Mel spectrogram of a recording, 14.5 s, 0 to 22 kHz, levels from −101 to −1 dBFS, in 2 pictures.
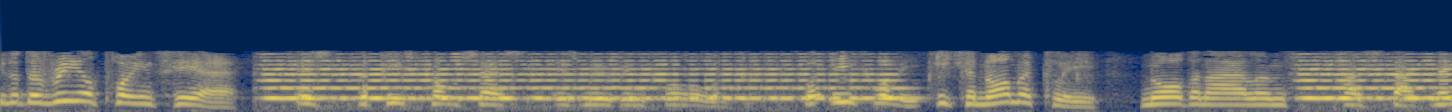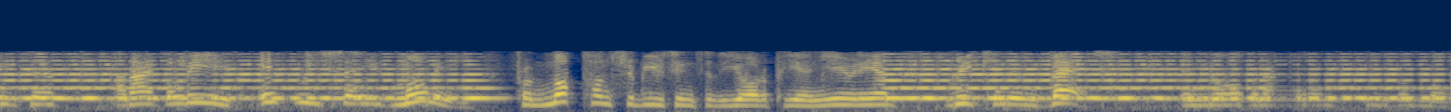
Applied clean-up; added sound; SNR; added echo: neural mask model RNNoise.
